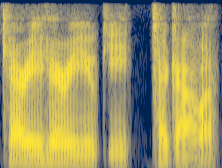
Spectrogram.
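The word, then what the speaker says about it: Cary-Hiroyuki Tagawa: His name is Kari Hiroyuki Tagawa.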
